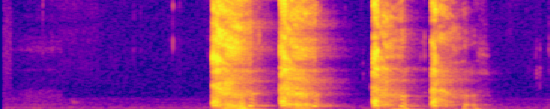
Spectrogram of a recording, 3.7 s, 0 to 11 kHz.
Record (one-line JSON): {"cough_length": "3.7 s", "cough_amplitude": 17541, "cough_signal_mean_std_ratio": 0.39, "survey_phase": "beta (2021-08-13 to 2022-03-07)", "age": "18-44", "gender": "Female", "wearing_mask": "No", "symptom_cough_any": true, "symptom_runny_or_blocked_nose": true, "symptom_sore_throat": true, "symptom_fatigue": true, "symptom_headache": true, "symptom_other": true, "symptom_onset": "4 days", "smoker_status": "Never smoked", "respiratory_condition_asthma": false, "respiratory_condition_other": false, "recruitment_source": "Test and Trace", "submission_delay": "1 day", "covid_test_result": "Positive", "covid_test_method": "RT-qPCR", "covid_ct_value": 21.4, "covid_ct_gene": "ORF1ab gene", "covid_ct_mean": 22.2, "covid_viral_load": "53000 copies/ml", "covid_viral_load_category": "Low viral load (10K-1M copies/ml)"}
